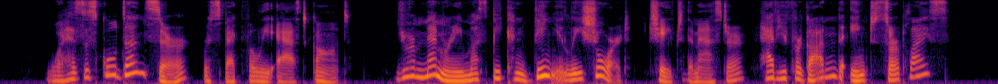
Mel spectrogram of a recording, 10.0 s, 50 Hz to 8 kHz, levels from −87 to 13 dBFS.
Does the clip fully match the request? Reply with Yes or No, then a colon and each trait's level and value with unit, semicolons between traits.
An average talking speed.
Yes: average, 145 wpm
